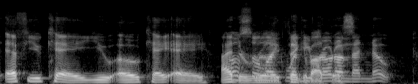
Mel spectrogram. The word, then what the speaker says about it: Fukuoka: I have to be really careful how I pronounce this. But if you ever want to visit Fukuoka, Japan, it's Fukuoka.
